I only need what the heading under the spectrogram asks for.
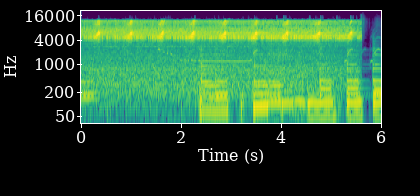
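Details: Cicada: a loud, steady high-pitched hissing buzz that swells in soft pulses about every 0.6 seconds, with background music of low notes entering midway and the buzz cutting off abruptly near the end.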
